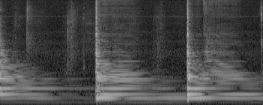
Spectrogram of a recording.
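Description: An oud sounds a sustained G note, re-struck twice at even intervals, each pluck ringing out clearly and fading slowly.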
